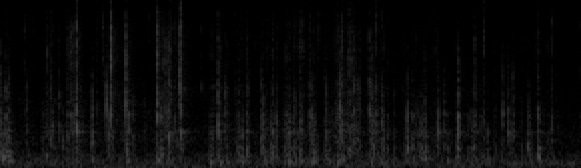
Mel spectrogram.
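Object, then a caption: Plastic candy bag. Long nails tap and scratch across the top of a large, printed plastic M&M's candy bag that appears full. The result is a quiet, dense run of quick, bright crinkling clicks and rustles, with sharp taps standing out over a soft scratching texture.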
